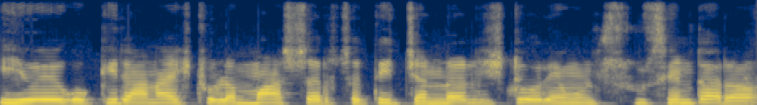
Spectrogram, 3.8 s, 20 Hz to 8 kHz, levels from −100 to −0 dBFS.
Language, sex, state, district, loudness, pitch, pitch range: Bhojpuri, male, Uttar Pradesh, Deoria, -13 LUFS, 235 Hz, 225-240 Hz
